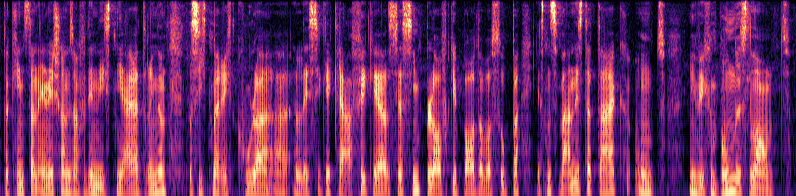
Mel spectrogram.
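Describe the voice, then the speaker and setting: A man with a Styrian Austrian accent chats easily on a podcast, often tagging his sentences with a quick "ja". His voice sits in a middle pitch and sounds dry and close to the mic. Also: fairly even intonation, darkish tone, dry recording. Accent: Styrian Austrian German. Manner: chatty, fills pauses with "ja". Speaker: podcast co-host. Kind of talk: casual chat.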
